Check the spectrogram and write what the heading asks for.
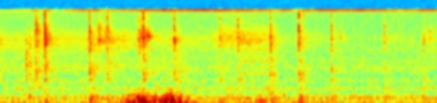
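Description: Classroom room tone under a low steady hum, with scattered faint clicks and ticks and a soft low rustle about a third of the way in.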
